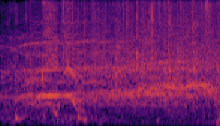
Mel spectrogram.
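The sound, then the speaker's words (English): An audience claps steadily for a few seconds, a dense wash of applause with a few brief whoops and voices rising over it. “I appreciate it, but you have to save your hands. You have a lot of clapping to do today.”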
